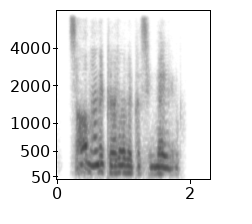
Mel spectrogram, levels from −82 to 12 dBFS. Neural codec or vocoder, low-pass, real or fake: codec, 16 kHz, 0.5 kbps, FreqCodec, smaller model; 7.2 kHz; fake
